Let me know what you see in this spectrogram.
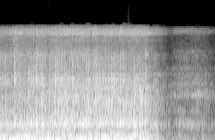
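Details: Man snoring very loudly again in his sleep: one long, loud, rough low rumble on a breath, fading out; heavy snoring.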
